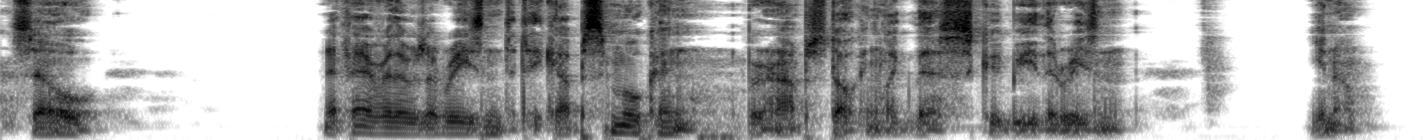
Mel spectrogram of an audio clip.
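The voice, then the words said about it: Deep, husky voice from a cold. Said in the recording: “my voice sounds cooler, maybe more suited to podcasts ... I've got a cold at the moment, but it has given me this excellent radio voice”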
